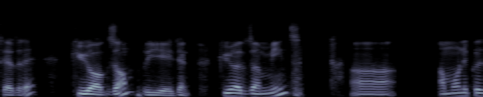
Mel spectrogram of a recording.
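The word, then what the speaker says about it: Cuoxam: as a qom CUO X XM it is pronounced as a q oxom reagent qom means uh ammonical Solutions of copper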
